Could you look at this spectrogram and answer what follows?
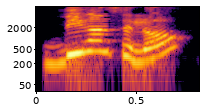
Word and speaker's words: díganselo: Digo, díganselo, díganselo, o digo, díganselo, ¿dónde yo acentúo la voz? ¿En qué sílaba? La sílaba se acentúa en la, disculpen, se acentúa en la sílaba di.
